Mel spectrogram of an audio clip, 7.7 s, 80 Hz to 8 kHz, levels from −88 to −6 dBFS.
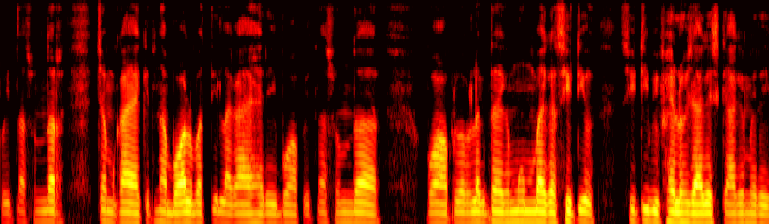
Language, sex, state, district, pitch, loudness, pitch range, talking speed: Maithili, male, Bihar, Purnia, 125 Hz, -30 LUFS, 120-130 Hz, 265 wpm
